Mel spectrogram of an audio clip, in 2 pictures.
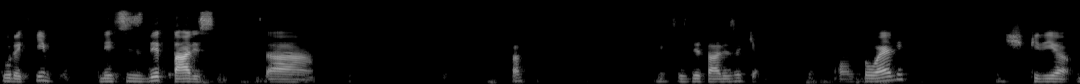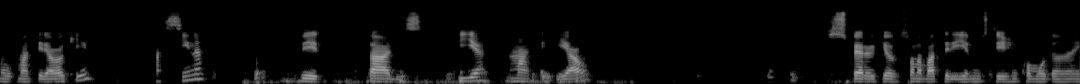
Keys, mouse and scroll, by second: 2.8 Tab, 8.8 ctrl+l, 17.0 ctrl+s, 20.5-21.6 drag.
